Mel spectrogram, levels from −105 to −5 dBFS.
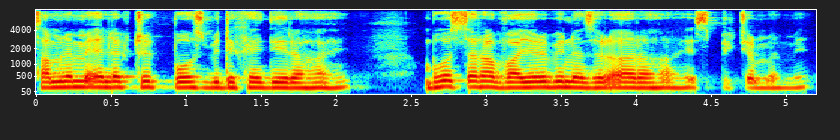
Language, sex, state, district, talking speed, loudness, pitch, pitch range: Hindi, male, Arunachal Pradesh, Longding, 230 wpm, -15 LUFS, 155 Hz, 150-165 Hz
